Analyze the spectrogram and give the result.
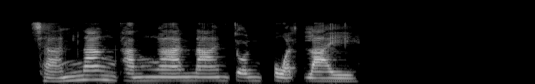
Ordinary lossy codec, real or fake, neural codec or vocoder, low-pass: none; real; none; 7.2 kHz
